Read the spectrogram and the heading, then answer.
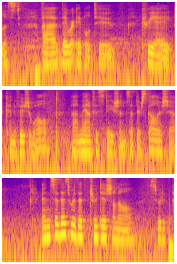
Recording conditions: busy venue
